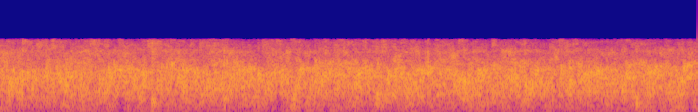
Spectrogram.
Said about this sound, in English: How about a round of applause for all of you?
